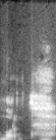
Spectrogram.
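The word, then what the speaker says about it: Mürren: You go in the north, they've got a place called Little Switzerland, called Murren, which is spelled moron, but call it Murren.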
